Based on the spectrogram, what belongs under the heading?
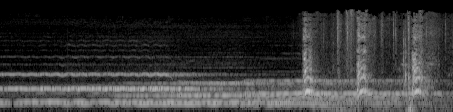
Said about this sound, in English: My dog came down kind of barking at the bedroom door, which is not unusual because he would often come down.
